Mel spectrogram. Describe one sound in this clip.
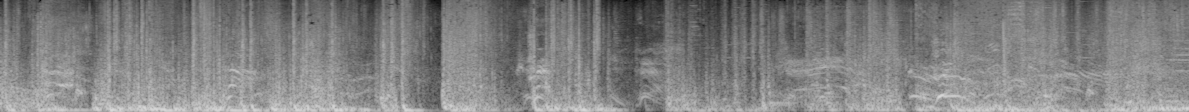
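A man talks into a microphone with animation.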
